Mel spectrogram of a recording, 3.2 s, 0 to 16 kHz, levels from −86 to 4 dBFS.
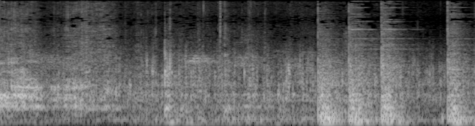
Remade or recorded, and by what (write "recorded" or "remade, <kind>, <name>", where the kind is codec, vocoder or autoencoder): recorded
